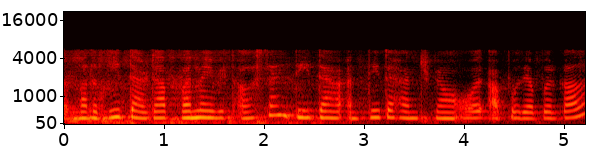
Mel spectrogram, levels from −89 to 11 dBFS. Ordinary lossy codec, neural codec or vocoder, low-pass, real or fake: none; codec, 24 kHz, 0.9 kbps, DualCodec; 5.4 kHz; fake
